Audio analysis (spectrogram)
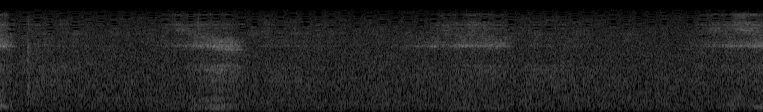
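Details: Zakk, a Rottweiler, snoring while asleep: soft breathy rasps swell around two seconds and again near five and seven seconds over a steady low hiss.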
